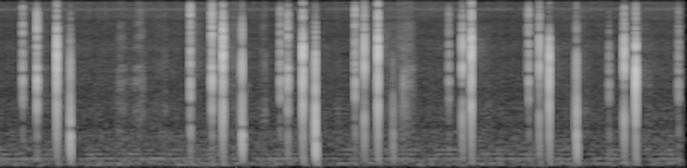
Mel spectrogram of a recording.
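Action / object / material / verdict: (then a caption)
tap / smartphone in plastic case / plastic / none. Long acrylic nails tap and scratch the back of a handheld smartphone in a pink plastic case with a black bumper. About two dozen sharp, bright clicks come in quick irregular bursts, each dying away almost at once, over a faint scratchy hiss.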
